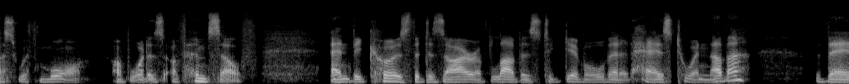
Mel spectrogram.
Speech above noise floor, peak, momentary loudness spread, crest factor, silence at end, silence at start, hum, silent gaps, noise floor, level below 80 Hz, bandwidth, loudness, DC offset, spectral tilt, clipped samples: 31 dB; -4 dBFS; 14 LU; 22 dB; 0 s; 0 s; none; none; -57 dBFS; -62 dBFS; 12.5 kHz; -27 LUFS; under 0.1%; -4.5 dB/octave; under 0.1%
